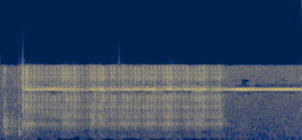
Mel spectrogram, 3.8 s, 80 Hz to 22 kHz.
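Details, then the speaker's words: Stromberg Carlson 2-1553 rotary wall telephone after repair and conversion, final checks, ringing the unit: clean even bell ringing with steady bright tone for about 2.5 seconds, no rattle or buzz, rings properly. "we want to go ahead and start our final checks so we'll go ahead and ring the unit"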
